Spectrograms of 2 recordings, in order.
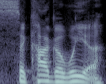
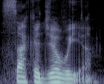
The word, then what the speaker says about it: Sacagawea: So, it's Sacagawea, not Sacajawea.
